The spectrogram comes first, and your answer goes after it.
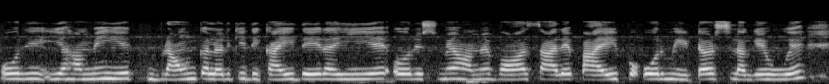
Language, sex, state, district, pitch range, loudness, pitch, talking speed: Hindi, female, Chhattisgarh, Balrampur, 235-255 Hz, -13 LUFS, 245 Hz, 165 wpm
